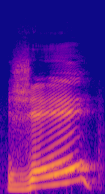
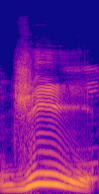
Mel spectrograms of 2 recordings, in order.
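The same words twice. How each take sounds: First: The letter name is pronounced the French way. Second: The letter name is pronounced the English way. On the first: "en français, on dit G" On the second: "En anglais, on dit, on dit G"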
